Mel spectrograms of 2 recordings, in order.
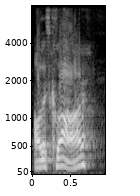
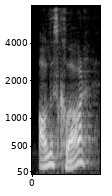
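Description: First: It sounds like a command allowing no refusal. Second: It sounds like an open, genuine question.

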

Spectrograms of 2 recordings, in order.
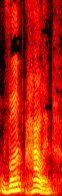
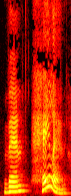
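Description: First: It is said with Brazilian Portuguese pronunciation. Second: It is said with English pronunciation.

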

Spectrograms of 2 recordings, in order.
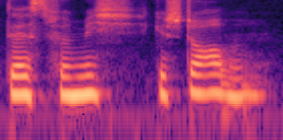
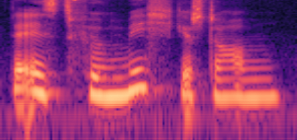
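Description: First: The stress falls on gestorben. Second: The stress falls on für mich.

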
